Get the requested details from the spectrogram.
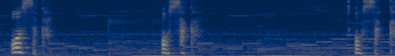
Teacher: in like Japanese, they put the same emphasis on every single syllable.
